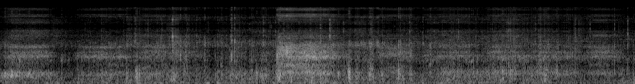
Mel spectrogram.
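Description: Downhill mountain bike riding over a rocky dirt trail: tyres running over loose stones and dirt, with short knocks and rattles from the bike over bumps and a steady rush of wind on the microphone, louder for a moment about three seconds in.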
